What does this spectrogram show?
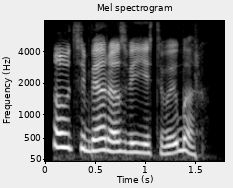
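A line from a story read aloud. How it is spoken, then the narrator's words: Mocking question. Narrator (Russian): насмешливо уточнил Нейт за моей спиной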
